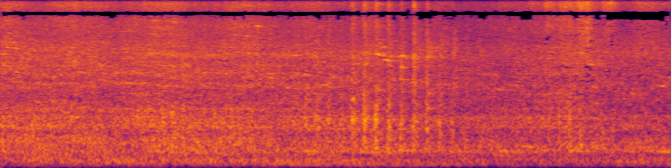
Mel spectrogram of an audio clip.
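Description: Double-stack intermodal well cars rolling past on steel wheels: a steady loud rumble with clickety-clack over the rail joints, and a short cluster of sharp clicks about three and a half seconds in.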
